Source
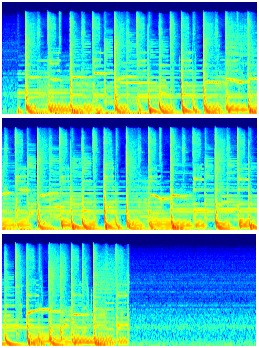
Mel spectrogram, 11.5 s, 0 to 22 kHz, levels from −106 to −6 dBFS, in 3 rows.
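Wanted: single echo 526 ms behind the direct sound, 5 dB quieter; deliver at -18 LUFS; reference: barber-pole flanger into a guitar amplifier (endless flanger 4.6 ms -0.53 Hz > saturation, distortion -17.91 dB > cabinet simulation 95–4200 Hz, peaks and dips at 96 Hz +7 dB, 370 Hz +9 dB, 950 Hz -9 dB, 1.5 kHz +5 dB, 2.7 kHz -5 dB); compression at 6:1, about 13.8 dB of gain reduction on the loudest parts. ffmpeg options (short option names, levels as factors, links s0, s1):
-filter_complex "[0:a]acompressor=threshold=0.0126:ratio=6,aecho=1:1:526:0.562,asplit=2[s0][s1];[s1]adelay=4.6,afreqshift=-0.53[s2];[s0][s2]amix=inputs=2:normalize=1,asoftclip=threshold=0.0168,highpass=95,equalizer=f=96:t=q:w=4:g=7,equalizer=f=370:t=q:w=4:g=9,equalizer=f=950:t=q:w=4:g=-9,equalizer=f=1500:t=q:w=4:g=5,equalizer=f=2700:t=q:w=4:g=-5,lowpass=f=4200:w=0.5412,lowpass=f=4200:w=1.3066,volume=23.7"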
